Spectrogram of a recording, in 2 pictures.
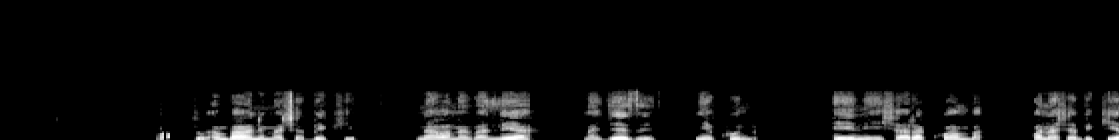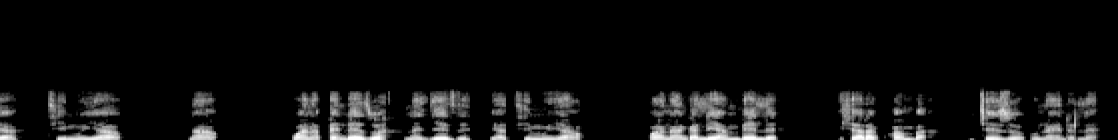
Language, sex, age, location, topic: Swahili, male, 25-35, Nakuru, government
